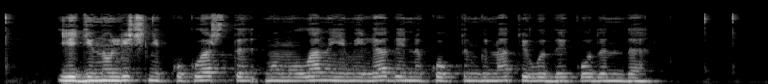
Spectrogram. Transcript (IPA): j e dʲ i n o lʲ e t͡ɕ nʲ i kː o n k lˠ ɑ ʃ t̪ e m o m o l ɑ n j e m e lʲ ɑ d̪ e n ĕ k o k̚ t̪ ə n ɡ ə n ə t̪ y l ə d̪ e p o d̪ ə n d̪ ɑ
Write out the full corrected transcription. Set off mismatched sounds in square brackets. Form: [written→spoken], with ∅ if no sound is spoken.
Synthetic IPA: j e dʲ i n o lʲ [e→i] t͡ɕ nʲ i kː o [n→∅] k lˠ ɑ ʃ t̪ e m o m o l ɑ n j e m e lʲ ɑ d̪ e n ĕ k o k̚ t̪ ə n ɡ ə n [ə→ɑ] t̪ y l ə d̪ e [p→k] o d̪ ə n d̪ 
